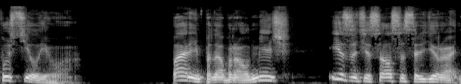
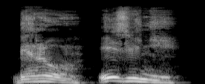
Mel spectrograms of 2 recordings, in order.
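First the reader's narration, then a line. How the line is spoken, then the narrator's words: Panting rasp. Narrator (Russian): Тяжело дыша, прохрипел дружинник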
